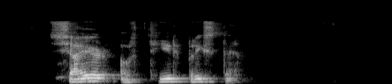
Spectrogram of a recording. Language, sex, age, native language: Icelandic, male, 30-39, Icelandic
